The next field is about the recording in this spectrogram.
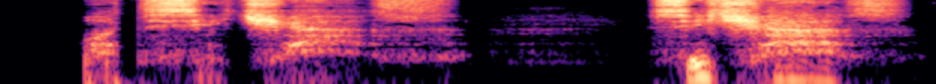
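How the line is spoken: Delirious whisper. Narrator (Russian): шептал он точно в бреду

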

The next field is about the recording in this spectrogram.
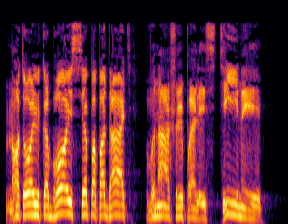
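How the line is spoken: Howling. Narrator (Russian): Взвыл угольщик

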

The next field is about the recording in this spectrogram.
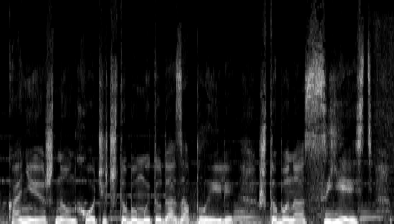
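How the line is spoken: Shouted. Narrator (Russian): прокричал Марлин

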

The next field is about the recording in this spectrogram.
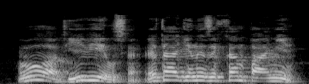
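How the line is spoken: Shouted. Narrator (Russian): крикнул

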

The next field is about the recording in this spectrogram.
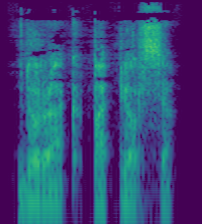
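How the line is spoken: Grumbling. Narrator (Russian): ворчал он

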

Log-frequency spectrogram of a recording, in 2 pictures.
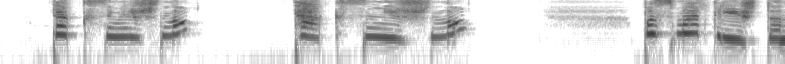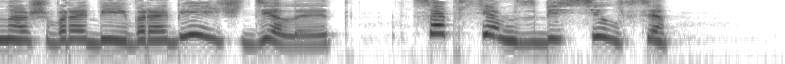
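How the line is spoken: Thin tiny laughing voice. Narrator (Russian): Синичка засмеялась тоненьким-тоненьким голоском

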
